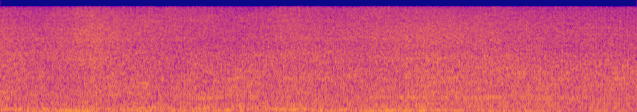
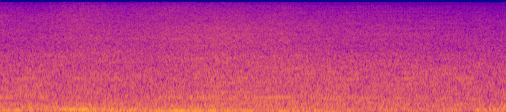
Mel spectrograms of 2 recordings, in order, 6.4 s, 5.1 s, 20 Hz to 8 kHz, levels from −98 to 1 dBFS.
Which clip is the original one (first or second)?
second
